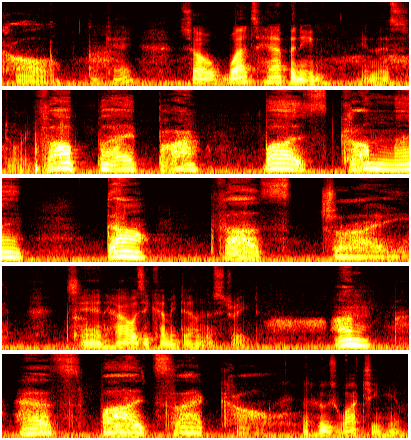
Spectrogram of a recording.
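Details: Adult male examiner speaking; normal speech.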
